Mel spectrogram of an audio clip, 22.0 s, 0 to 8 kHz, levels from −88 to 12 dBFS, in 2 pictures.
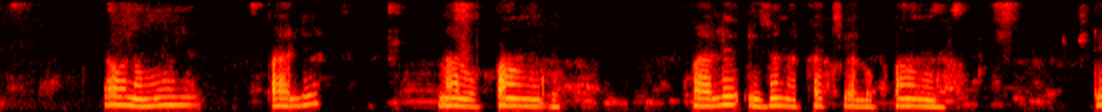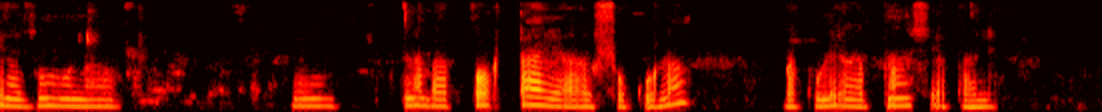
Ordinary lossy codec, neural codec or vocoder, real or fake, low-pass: Opus, 24 kbps; none; real; 7.2 kHz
